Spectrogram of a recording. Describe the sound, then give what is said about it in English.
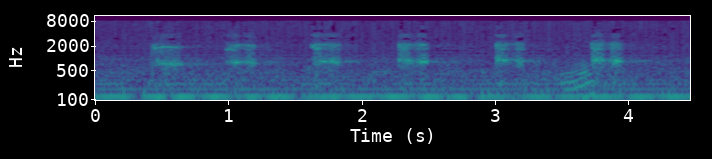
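A voice imitates a ringneck pheasant's call: six short, raspy, croaking bursts repeated at an even, quick rhythm, fairly soft, over a steady low hum with no talking. “How does a ringneck pheasant sound?”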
